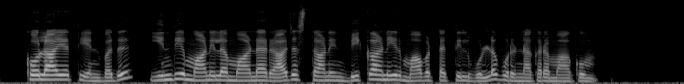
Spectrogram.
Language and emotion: Tamil, neutral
